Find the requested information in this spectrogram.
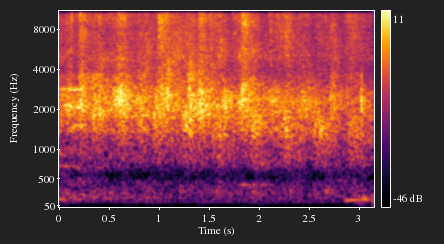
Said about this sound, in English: If you're into baseball, go ahead, you can cheer.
